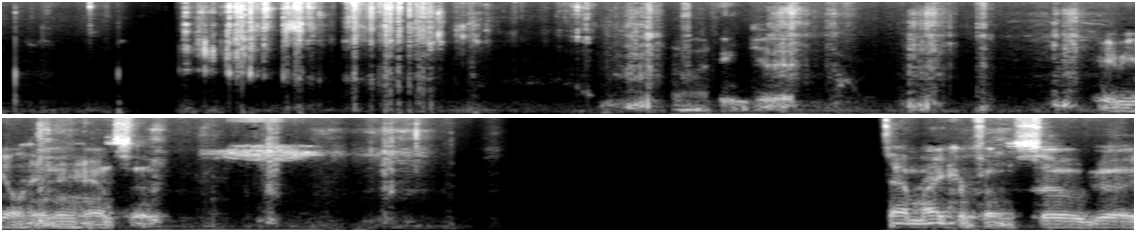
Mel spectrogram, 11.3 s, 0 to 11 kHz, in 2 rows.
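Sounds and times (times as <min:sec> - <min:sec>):
crunchy food being chewed: 0:00.0 - 0:08.2
speech: 0:03.6 - 0:04.2, 0:05.5 - 0:06.8, 0:10.1 - 0:11.3.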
